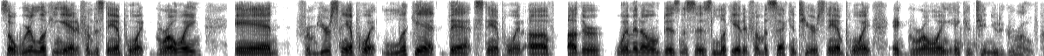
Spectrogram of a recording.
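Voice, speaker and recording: A man with an ordinary speaking voice, medium pitch and ordinary pitch variation at a moderate pace, in a dry, close sound with no echo and a quiet background. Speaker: corporate executive, webinar panelist. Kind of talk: webinar panel discussion. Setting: online webinar.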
